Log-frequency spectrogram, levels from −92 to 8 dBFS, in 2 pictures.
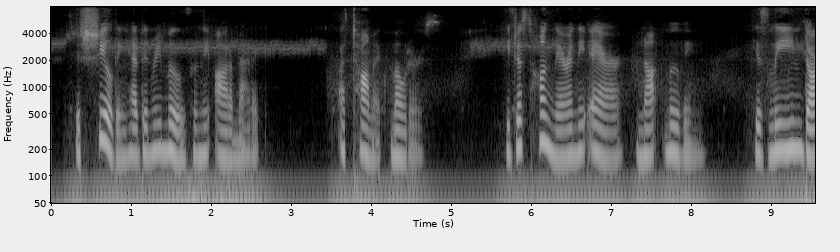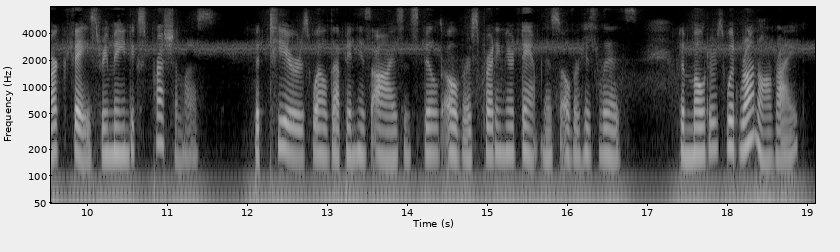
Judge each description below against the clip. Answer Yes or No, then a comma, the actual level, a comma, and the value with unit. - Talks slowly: No, average, 145 wpm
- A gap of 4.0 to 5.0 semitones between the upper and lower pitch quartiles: No, average, 2.8 semitones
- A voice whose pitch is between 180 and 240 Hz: No, medium, 170 Hz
